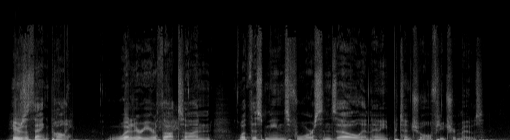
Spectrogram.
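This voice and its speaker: A man with an American accent speaks in a very deep, low voice with ordinary pitch variation. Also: moderate pace. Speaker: podcast host. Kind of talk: casual chat.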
